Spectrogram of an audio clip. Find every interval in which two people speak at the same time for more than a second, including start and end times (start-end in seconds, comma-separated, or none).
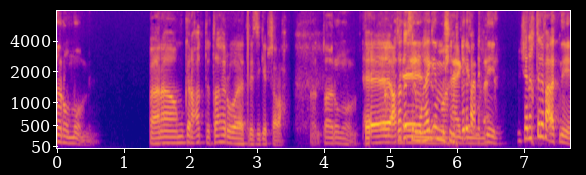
4.9-6.7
